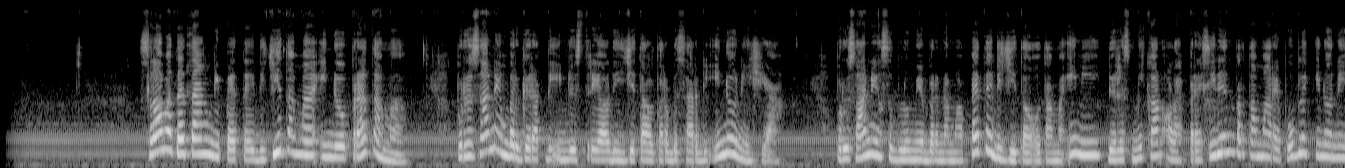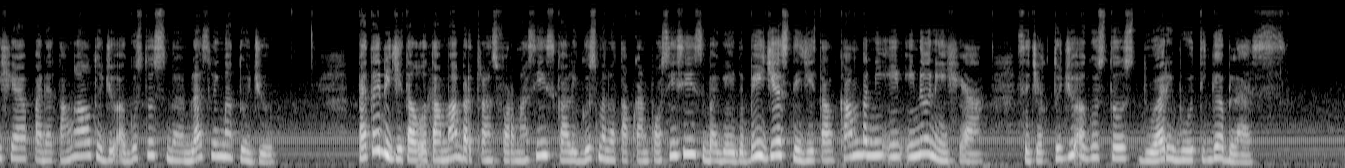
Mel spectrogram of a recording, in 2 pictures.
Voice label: INDONESIA CASUAL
